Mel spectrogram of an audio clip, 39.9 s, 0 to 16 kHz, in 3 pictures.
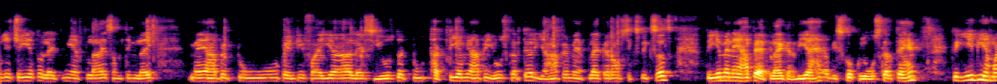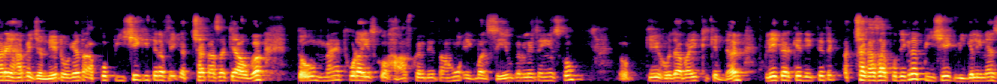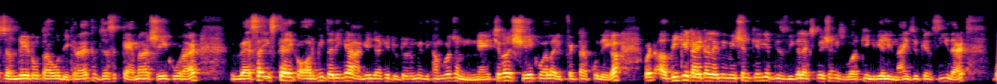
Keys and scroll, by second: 1.0 2, 2.9 BackSpace, 3.7 5, 4.5 BackSpace, 5.8 3, 6.0 0, 7.3 ,, 8.1 6, 20.1 ctrl+s, 23.3 space, 39.4 space.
